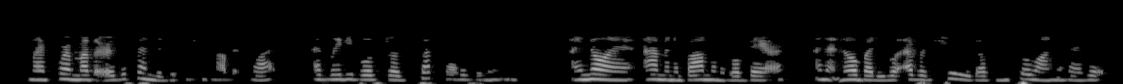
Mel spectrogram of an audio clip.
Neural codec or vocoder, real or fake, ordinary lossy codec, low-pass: none; real; MP3, 24 kbps; 3.6 kHz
